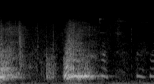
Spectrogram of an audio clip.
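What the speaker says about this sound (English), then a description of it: "Why is the dog barking?" A dog in a film scene barks and yelps a few times at close range, mixed with short whimpers, with voices faint underneath.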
